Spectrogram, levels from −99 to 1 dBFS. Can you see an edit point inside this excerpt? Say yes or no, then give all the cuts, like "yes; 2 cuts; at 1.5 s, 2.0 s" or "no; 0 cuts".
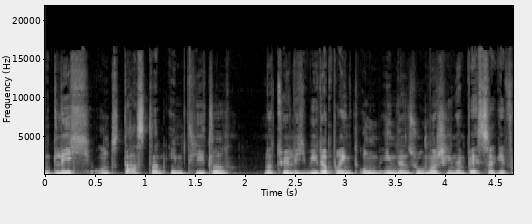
no; 0 cuts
